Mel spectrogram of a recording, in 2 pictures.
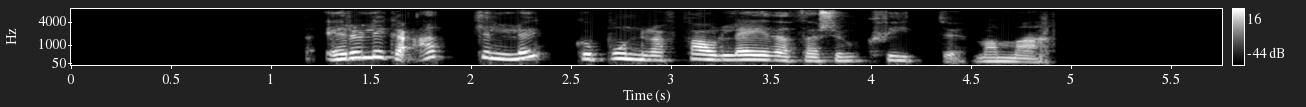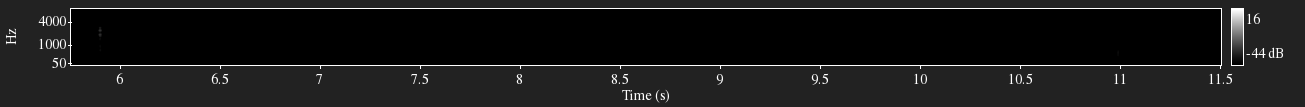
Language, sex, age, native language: Icelandic, female, 30-39, Icelandic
